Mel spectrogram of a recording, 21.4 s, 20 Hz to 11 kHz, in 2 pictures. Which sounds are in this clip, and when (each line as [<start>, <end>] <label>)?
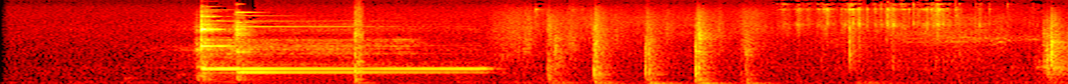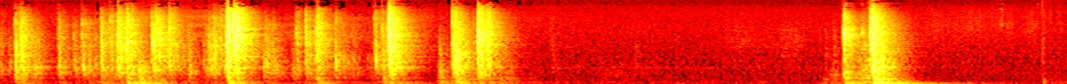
[1.91, 5.01] bell ringing
[5.51, 7.57] footsteps
[7.69, 9.66] keys
[10.40, 15.82] door
[19.06, 20.07] door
